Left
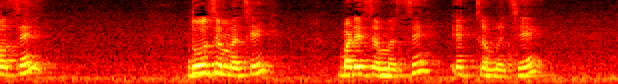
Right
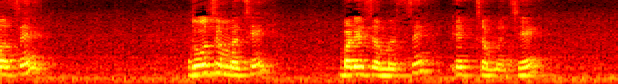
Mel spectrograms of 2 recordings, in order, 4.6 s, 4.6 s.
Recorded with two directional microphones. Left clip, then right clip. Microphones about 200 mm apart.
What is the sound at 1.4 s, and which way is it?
A woman's voice, 55° left (ahead or behind).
